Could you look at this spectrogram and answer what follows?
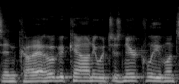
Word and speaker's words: Cuyahoga: No, the people in Cuyahoga pronounce it Cuyahoga.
